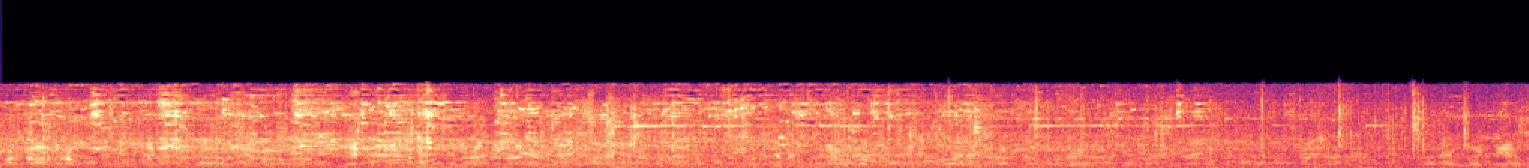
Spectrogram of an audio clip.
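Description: A crowd of men, women and children chatter and call out outdoors.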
